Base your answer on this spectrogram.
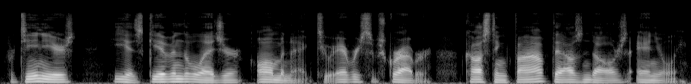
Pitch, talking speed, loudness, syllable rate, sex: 110 Hz, 150 wpm, -18 LUFS, 4.9 syllables/s, male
